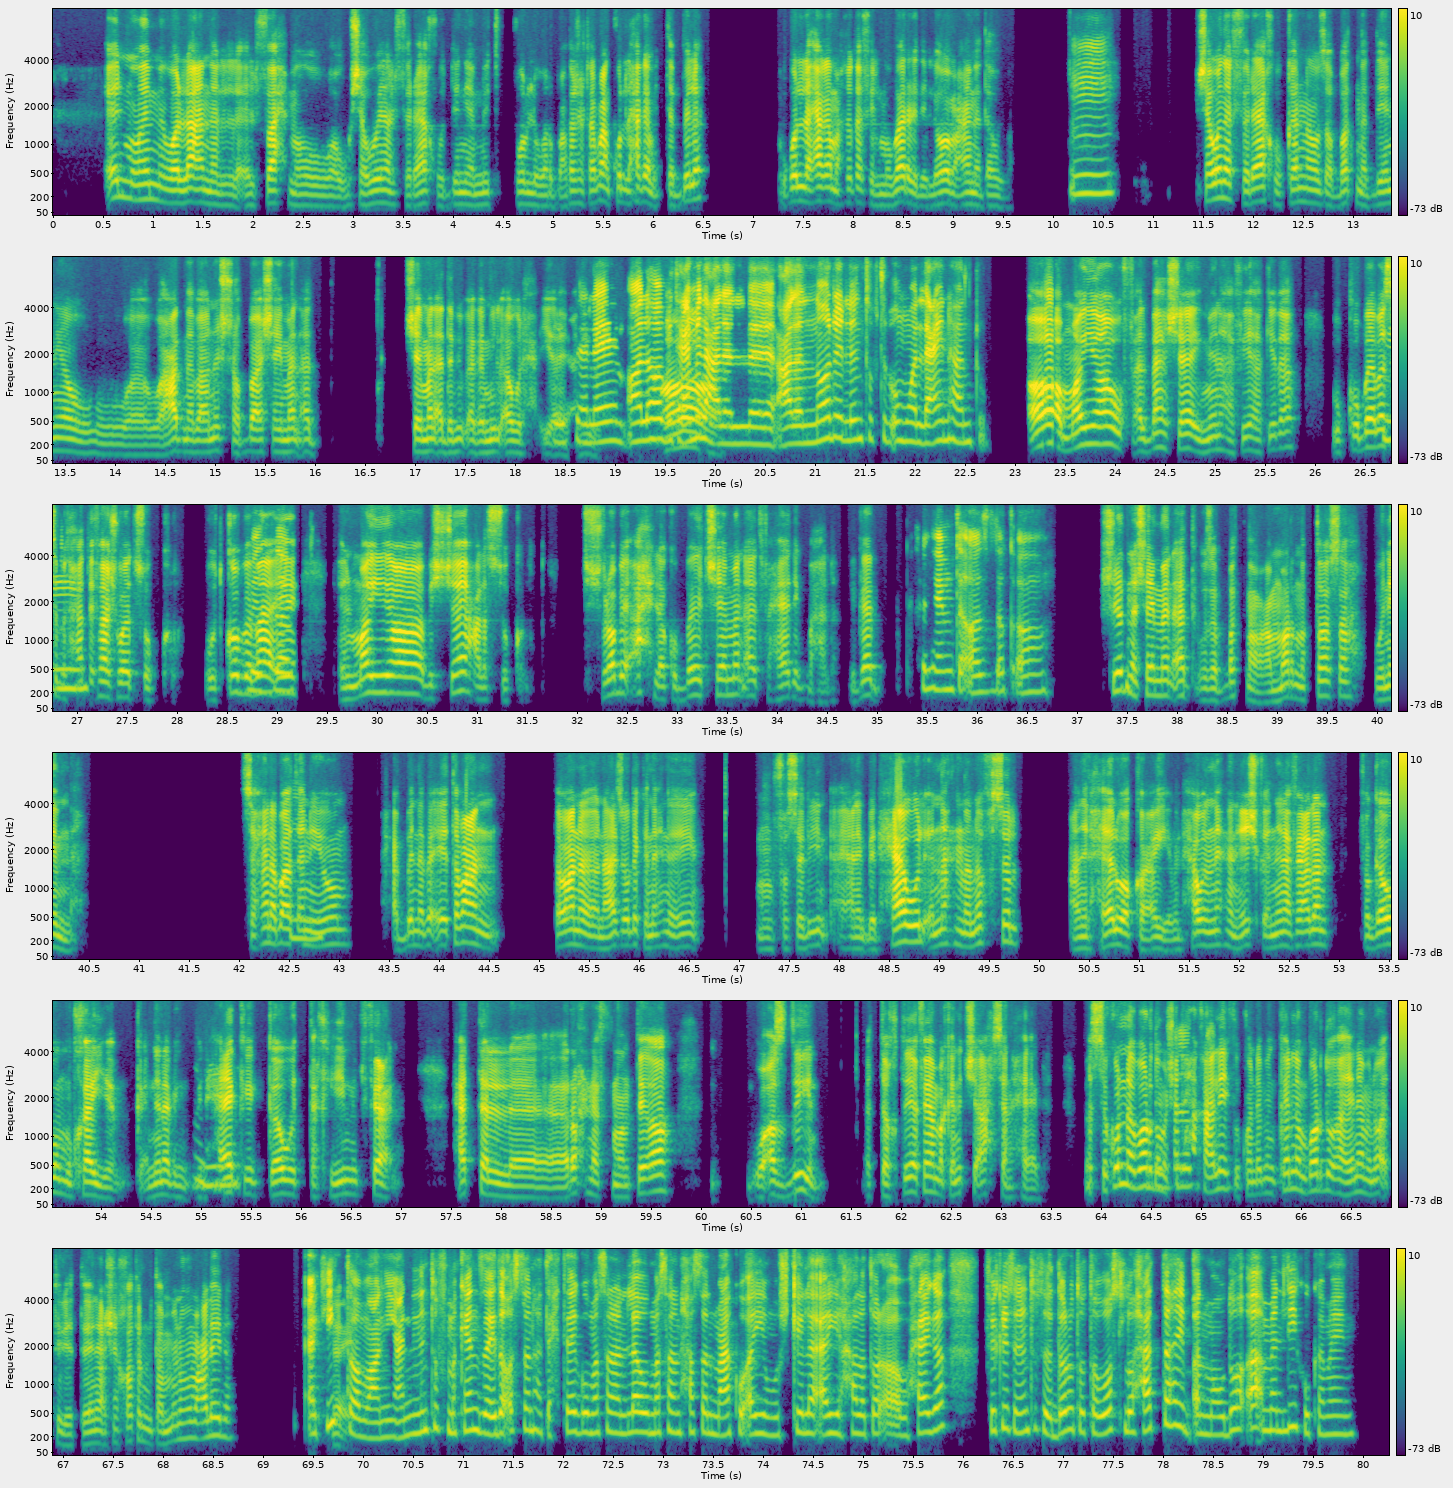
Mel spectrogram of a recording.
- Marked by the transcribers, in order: tapping; tsk; unintelligible speech
- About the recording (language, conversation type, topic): Arabic, podcast, إزاي بتجهّز لطلعة تخييم؟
